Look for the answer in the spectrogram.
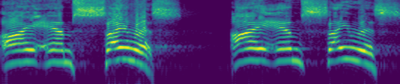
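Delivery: put-on shout. Retelling how Truman answered an introduction: retelling a shout. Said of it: "and he shouts".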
